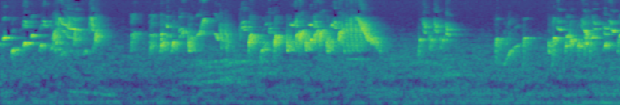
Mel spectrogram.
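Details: Caged European goldfinch males, an older bird and a two-year-old, compete in song in Algeria. Nearly continuous rapid twitter of tinkling, buzzy notes, slackening briefly near the middle before resuming, against a soft background hum.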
